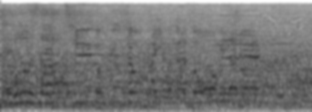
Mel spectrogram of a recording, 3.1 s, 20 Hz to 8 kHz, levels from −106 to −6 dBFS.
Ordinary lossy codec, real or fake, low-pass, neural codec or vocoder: MP3, 64 kbps; fake; 7.2 kHz; codec, 16 kHz in and 24 kHz out, 2.2 kbps, FireRedTTS-2 codec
